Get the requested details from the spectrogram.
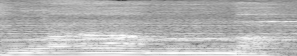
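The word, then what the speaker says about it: लं: The one-syllable Sanskrit mantra is, for the root chakra, is Lam, with an L.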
